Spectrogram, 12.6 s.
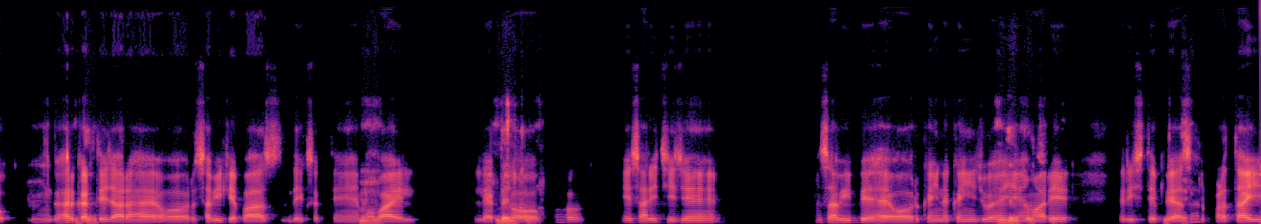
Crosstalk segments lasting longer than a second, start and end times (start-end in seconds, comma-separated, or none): none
